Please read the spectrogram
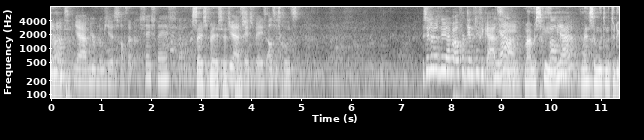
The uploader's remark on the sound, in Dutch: Live vanuit de Havermelkelite Food Night in het Scheepvaartmuseum in Amsterdam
